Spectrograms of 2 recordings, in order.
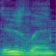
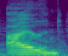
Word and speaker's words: island: There's an S in it, it's clearly island, not island, and she's like, yeah, there's an S, but the S is silent, and I'm like, then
